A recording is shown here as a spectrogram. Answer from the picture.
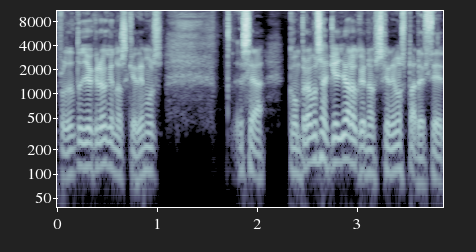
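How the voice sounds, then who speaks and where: The background is silent and the recording very clean. Here a man speaks with ordinary variation in his pitch. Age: 60s. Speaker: advertising creative director. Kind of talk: podcast interview.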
